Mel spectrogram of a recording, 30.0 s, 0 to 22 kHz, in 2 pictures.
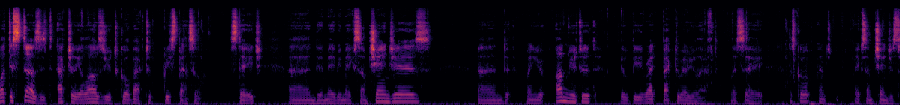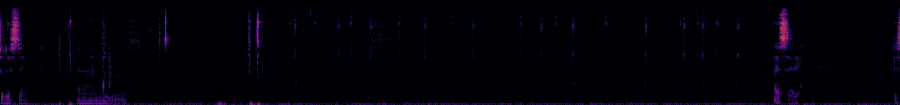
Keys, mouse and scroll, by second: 1.5 click, 2.5 middle click, 3.5-4.0 scroll up 1, 6.2 middle click, 8.3-8.7 scroll up 1, 9.4 click, 11.8 click, 12.6 shift+middle click, 14.2 middle click, 19.2 f, 20.2 click, 20.8 click, 21.7 click, 22.5 click, 23.7 click, 24.2 click, 25.1 click, 26.3 click, 26.6 click, 26.9 click.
